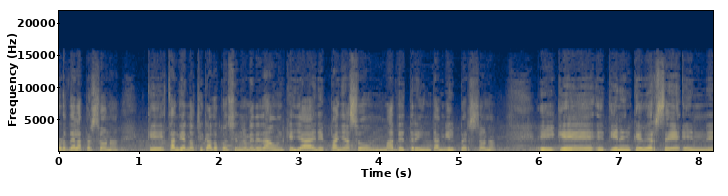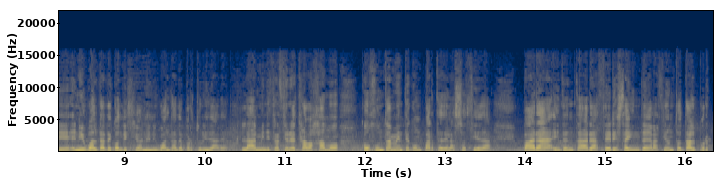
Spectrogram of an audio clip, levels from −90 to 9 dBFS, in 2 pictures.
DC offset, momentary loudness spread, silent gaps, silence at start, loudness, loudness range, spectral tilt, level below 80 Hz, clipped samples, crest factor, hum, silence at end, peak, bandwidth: under 0.1%; 8 LU; none; 0 s; -22 LUFS; 3 LU; -4 dB/octave; -64 dBFS; under 0.1%; 18 dB; none; 0 s; -4 dBFS; 16 kHz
